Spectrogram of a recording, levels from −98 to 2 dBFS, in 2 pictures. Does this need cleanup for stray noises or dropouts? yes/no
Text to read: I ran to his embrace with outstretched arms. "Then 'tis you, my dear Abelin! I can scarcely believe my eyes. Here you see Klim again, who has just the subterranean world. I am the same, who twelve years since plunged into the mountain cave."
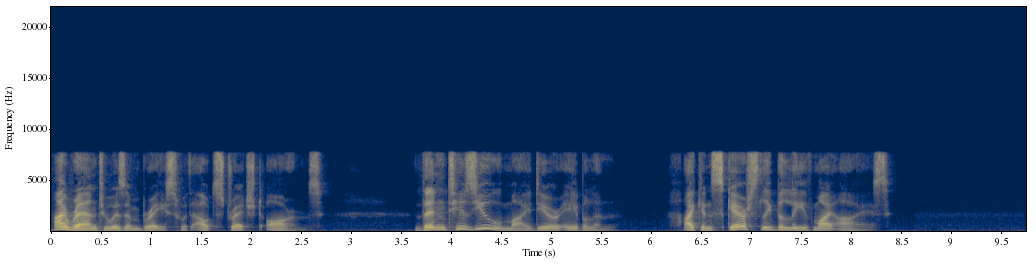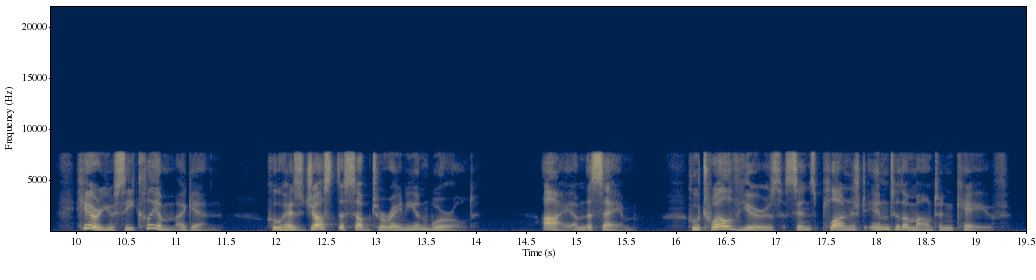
no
